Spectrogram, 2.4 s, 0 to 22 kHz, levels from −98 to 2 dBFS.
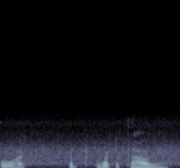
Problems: constant background noise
